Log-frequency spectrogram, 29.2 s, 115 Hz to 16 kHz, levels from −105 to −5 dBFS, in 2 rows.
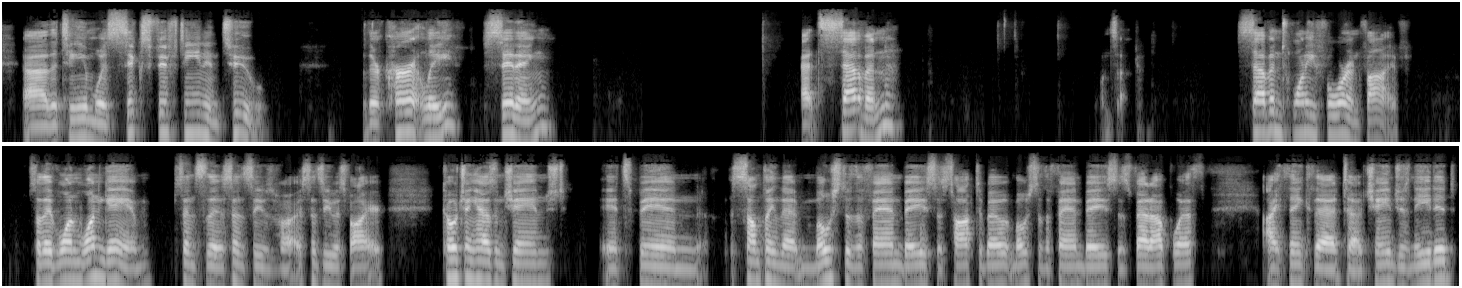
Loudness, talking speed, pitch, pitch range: -25 LUFS, 135 wpm, 140 Hz, 125-195 Hz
